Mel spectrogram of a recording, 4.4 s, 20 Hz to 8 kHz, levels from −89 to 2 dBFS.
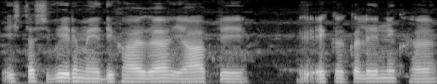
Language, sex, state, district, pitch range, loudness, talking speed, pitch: Hindi, male, Haryana, Charkhi Dadri, 115-120 Hz, -18 LUFS, 150 wpm, 120 Hz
